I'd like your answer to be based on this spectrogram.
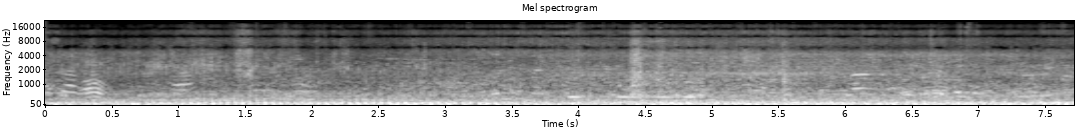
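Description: A pumpboat engine chugs on an island hopping trip around Dinagat Island, a loud, dense, throbbing drone heard up close with indistinct voices mixed in.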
